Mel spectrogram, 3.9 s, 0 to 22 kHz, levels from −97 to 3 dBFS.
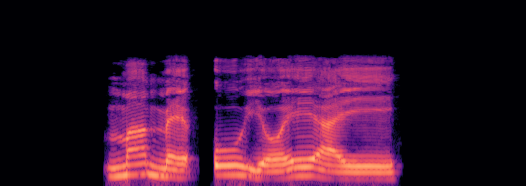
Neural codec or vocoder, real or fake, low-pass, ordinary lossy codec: none; real; 7.2 kHz; Opus, 64 kbps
